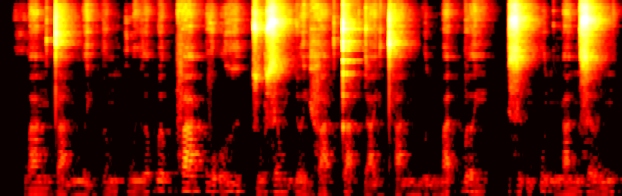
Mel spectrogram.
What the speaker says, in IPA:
h w a˧ ŋ t̪ a˨˩ n ŋ ə˨˩ j ɓ ə˧ m k w ɨ˨˦ ə̯ ɓ ə˦˥ p̚ f a˦˥ k̚ v o̰˧˥ ɣ ɨ˨˩ k̚ z u˧ z ə˧ m ɗ ə˨˩ j v a˦˥ k̚ t̪ a˨˩ k̚ ɗ a˨˩ j t̪ʰ a˨˩ n m u˧˩ n m a˦˥ t̚ ɓ ə˧ j | z ɨ̰˧˥ m ʔ ṵ˧˨ n ŋ a˨˦ n z ə˨˦ n

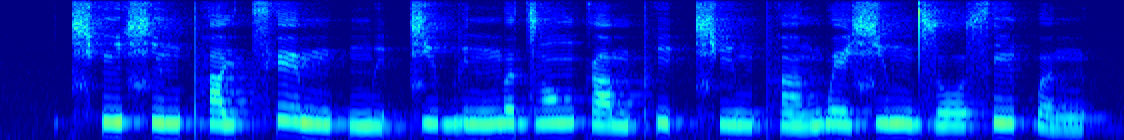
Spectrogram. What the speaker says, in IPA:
t͡ɕʰ ĩ˦ ɕ ĩ˧ m pʰ a˧ j t͡sʰ e˥˧ m | m i˨ ʔ t͡ɕ i˧ b i˧ n n̪ ə˦ d͡z ɔ̃˦ ŋ k a˧ m pʰ i˦ ʔ t͡ɕʰ i˧ m pʰ ã˧ n̪ w e˥˧ ɕ i˦ m d͡z o˧ s ĩ˦ p̚ ə˧ n

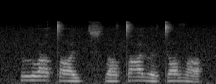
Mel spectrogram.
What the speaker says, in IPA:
l o˦ tˤ y˨ l t͡sʰ u˨ tˤ ə˞˦ l ə˨ t ə˞˦ ðˤ ɐ˨

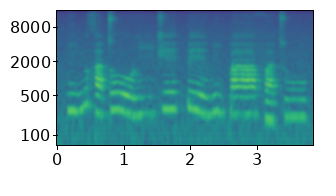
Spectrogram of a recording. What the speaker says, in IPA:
ĩ˨ ŋ ʊ˦ h a˨ t oː˦˨ l iː˨ t͡ʃ eː˦ k͡p eː˦˨ β ĩ˦˨ k͡p aː˦ f a˨ t͡s uː˦

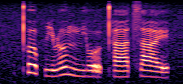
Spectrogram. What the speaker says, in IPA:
t̪ʰ ɤ˥˩ p i˩ ɻ ɤ˥˩ ŋ n̪ j o̰˨˩ ʊ̯ t̪ʰ ä˧˥ t͡s a˥˩ ɪ̯

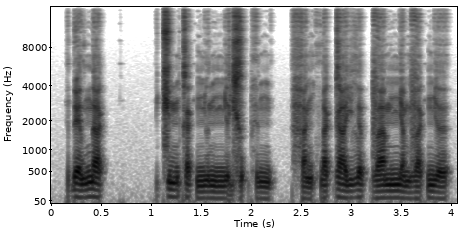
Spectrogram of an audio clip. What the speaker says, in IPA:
ɗ ɛ˨˦ w n a˨˩ k̚ | t͡ɕ u˧ m k a˨˩ k̚ ɲ u˨˩ n ɲ ə̰ː˧˨ j ɣ ə˨˩ p̚ h ɨ˨˩ ŋ | h a˧˩ ŋ h w a˦˥ k̚ ɣ aː˨˦ j l ə˨˩ p̚ v a˧ m ɲ a˧ m v a˦˥ k̚ ɲ əː˧

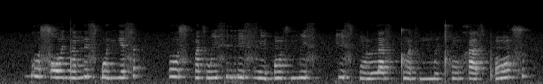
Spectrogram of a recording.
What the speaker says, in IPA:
ɡ o s ʁʷ i d ã n ɨ s ɓ o nʲ a s | o s p ã s w i s r i s z ĩ ʔ õ s m i s kː i s p õ lː a s tʷ ã s mː ɨ tʰ õ x a s pʼ õ s

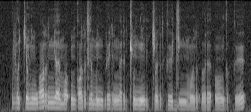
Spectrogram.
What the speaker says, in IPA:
v ɤ c ə̃ v ũ w ɔ r ɲ ɜ m ɔ ʔ ũ ɡ ɔ r z ə̃ m ə̃ ɲ b ø r ŋ ɜ r cʰ ũ ɲ ɾ ĩ r c ɤ r k ø dʲ ɜ ɲ m ɔ̃ r ʔ ɤ ɾ ə ʔ ɔ̃ ɡ ɤ k ø

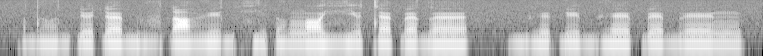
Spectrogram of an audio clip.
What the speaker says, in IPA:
dʱ ɔ̤ d ɗ ʉ ɗ œ b ṳ v ɗ ɑ v y ɡ fʲ ṳ ɗ ɔ̤ ŋ ɔ vʲ u t œ ɓ œ ɡ œ | bʱ ʉ ɠ y bʱ ø ɓ ø b ø ŋ

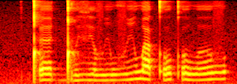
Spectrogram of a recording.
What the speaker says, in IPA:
ǃʼ ɛ ɡ͡ǃ ɯ vʲ ɔ v i w v i w a kʼ o kʼ o w ɤ v

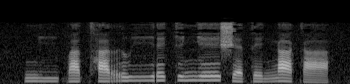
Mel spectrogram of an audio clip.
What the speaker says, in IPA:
ɲ iː˨ b a˨ tʰ a˨ r β iː˦ ɾ e˦ k ɪ˦ ɲ eː˦ ʃ ɛ˨ t e˨ ŋ a˦˨ k a˨

